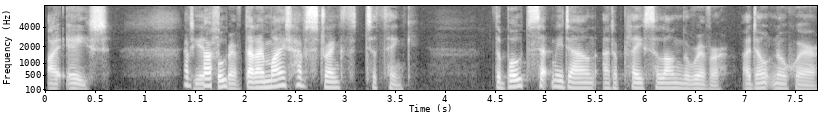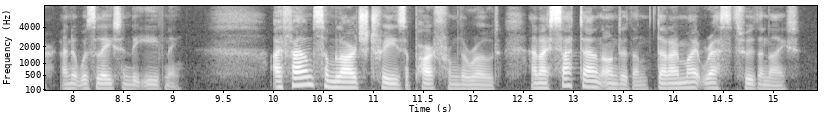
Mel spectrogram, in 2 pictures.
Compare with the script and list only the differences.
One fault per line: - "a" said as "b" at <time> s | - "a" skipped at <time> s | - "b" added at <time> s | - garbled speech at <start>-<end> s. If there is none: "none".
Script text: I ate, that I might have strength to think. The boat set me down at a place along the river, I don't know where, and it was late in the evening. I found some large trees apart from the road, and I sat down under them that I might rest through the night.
- garbled speech at 1.4-2.0 s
